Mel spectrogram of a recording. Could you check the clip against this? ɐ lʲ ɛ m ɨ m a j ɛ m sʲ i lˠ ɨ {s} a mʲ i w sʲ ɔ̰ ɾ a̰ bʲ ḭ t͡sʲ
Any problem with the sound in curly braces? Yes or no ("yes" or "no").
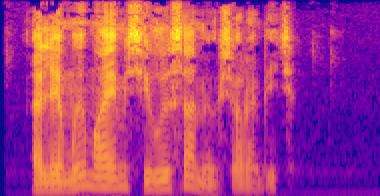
no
